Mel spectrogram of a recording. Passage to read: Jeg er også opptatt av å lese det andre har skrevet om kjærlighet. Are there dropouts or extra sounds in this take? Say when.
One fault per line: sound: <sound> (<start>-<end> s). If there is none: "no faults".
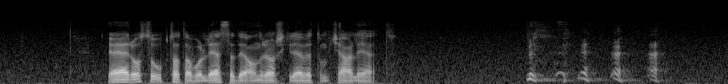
sound: laugh (5.3-6.8 s)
